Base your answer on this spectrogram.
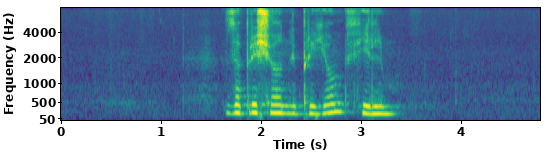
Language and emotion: Russian, neutral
